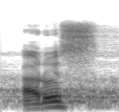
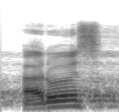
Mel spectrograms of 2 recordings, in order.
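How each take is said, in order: No difference in how they are said.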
